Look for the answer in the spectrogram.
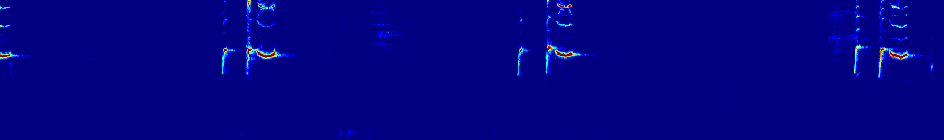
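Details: Lively song from a golden-coloured sooty-headed bulbul: clipped, ringing whistle phrases of two or three quick notes, each ending in a bright held note, repeated roughly every three seconds against a quiet low background murmur.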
